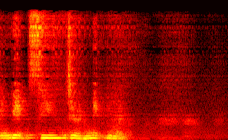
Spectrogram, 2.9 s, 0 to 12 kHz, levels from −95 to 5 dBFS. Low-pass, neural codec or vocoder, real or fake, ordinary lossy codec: 10.8 kHz; codec, 44.1 kHz, 0.9 kbps, DAC; fake; AAC, 64 kbps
